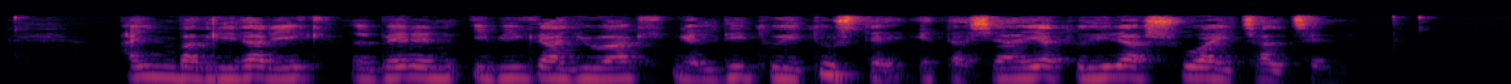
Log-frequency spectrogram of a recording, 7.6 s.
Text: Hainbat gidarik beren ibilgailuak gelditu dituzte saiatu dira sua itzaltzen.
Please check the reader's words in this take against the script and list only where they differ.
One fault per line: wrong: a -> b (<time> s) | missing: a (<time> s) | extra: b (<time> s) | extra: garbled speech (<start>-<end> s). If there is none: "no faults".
extra: eta (4.7 s)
